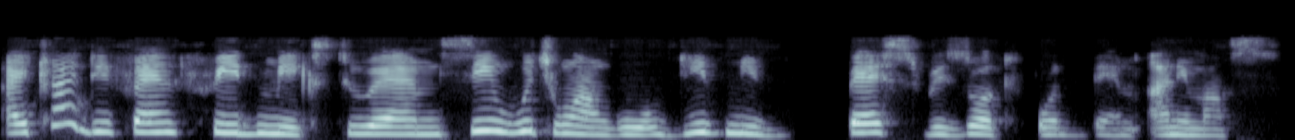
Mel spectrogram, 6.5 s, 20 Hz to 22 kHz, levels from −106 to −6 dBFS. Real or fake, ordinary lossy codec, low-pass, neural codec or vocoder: fake; none; 7.2 kHz; codec, 16 kHz, 4.8 kbps, FACodec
